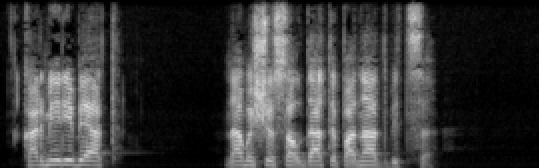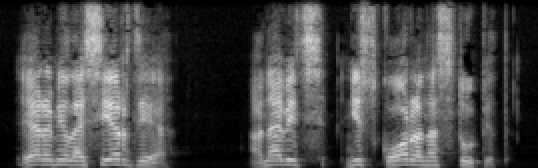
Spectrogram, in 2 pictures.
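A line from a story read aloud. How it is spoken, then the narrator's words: Stern. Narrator (Russian): сказал Шурке строго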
